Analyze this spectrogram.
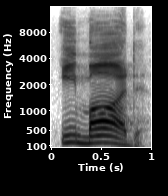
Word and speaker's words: Emad: Emad is the way you pronounce that name.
